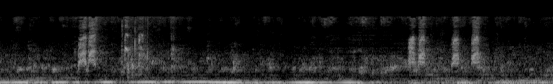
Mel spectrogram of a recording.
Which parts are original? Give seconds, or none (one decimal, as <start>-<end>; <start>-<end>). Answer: 0.0-3.3; 4.1-5.5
